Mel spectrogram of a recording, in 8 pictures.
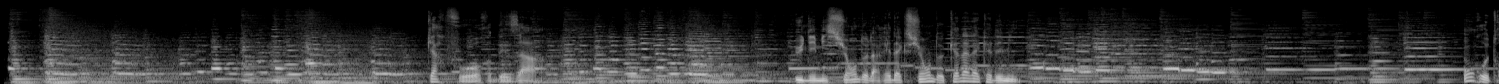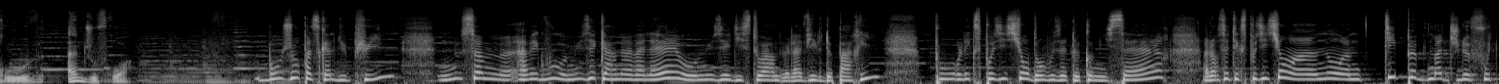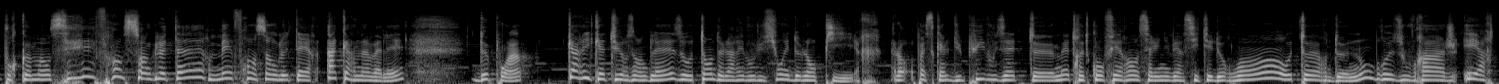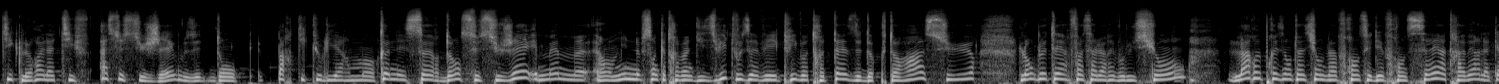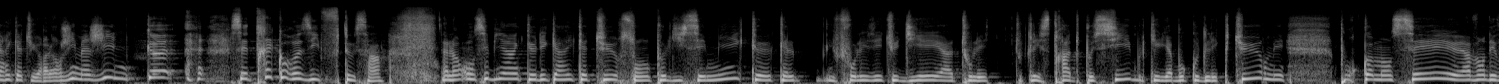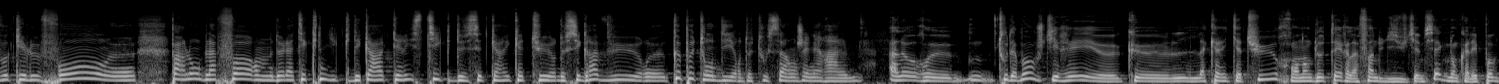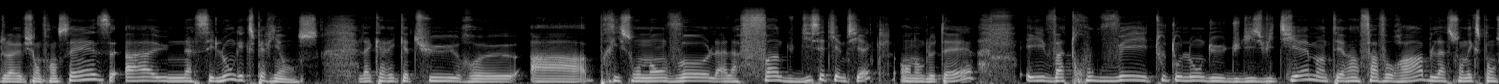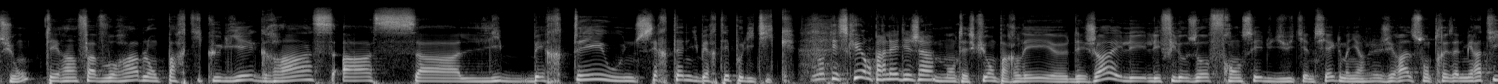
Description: Au musée Carnavalet, musée de l’Histoire de la Ville de Paris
